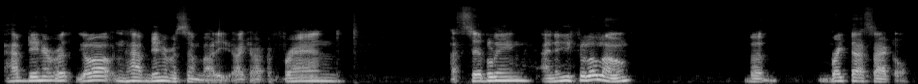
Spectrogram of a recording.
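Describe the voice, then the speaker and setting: A man's voice: a little high, normal speed, creaky, pauses often, highs cut off. A man giving a casual tarot reading, blunt, folksy and unfiltered. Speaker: tarot reader.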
